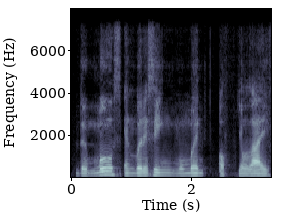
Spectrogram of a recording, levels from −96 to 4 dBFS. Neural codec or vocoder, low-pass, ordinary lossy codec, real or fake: codec, 32 kHz, 1.9 kbps, SNAC; 7.2 kHz; none; fake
